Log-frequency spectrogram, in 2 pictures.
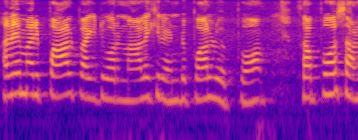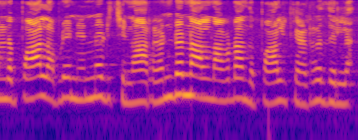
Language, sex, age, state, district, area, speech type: Tamil, female, 30-45, Tamil Nadu, Mayiladuthurai, rural, spontaneous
